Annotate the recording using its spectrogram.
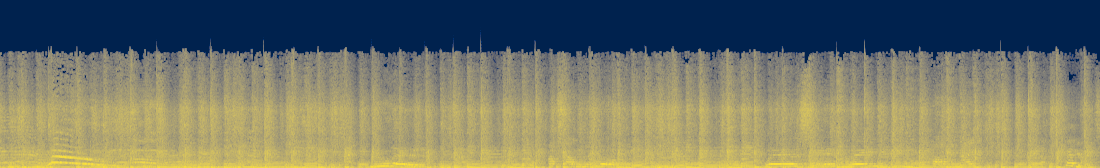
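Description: Live acoustic blues jam: acoustic guitar and a singing voice over a steady beat of hand claps.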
